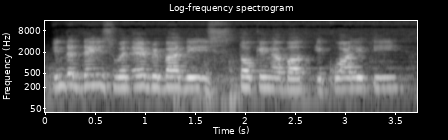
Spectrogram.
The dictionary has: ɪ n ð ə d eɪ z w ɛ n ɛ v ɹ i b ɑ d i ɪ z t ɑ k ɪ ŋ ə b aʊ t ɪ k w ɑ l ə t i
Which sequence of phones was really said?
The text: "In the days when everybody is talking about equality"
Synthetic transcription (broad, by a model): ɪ n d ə d eɪ s w ɛ n ɛ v ɹ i b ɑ d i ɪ s t ɑ k ɪ ŋ ə b aʊ t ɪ k w ɑ l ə t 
